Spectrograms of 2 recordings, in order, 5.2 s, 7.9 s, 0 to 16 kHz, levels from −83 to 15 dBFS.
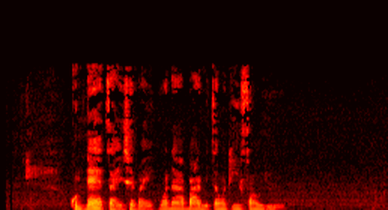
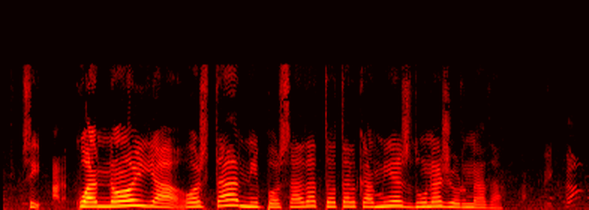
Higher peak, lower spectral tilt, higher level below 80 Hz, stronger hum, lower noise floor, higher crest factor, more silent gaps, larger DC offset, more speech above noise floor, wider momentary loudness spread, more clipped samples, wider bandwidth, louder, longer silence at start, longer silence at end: about the same, -8 dBFS vs -8 dBFS; about the same, -4.5 dB/octave vs -4.5 dB/octave; second, -72 dBFS vs -66 dBFS; neither; about the same, -61 dBFS vs -60 dBFS; about the same, 24 dB vs 20 dB; neither; neither; about the same, 33 dB vs 34 dB; first, 24 LU vs 17 LU; neither; about the same, 11.5 kHz vs 11.5 kHz; about the same, -28 LUFS vs -26 LUFS; about the same, 0.35 s vs 0.35 s; first, 1.4 s vs 0.15 s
